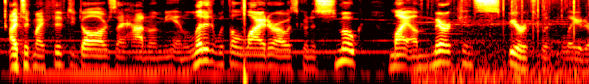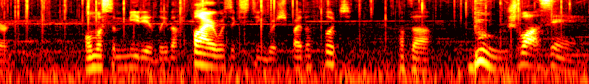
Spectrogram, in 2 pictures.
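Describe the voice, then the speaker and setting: A man's voice: medium pitch, fairly quick, sharp tone, soft background music, natural voice. A man playing a smug, deluded college student who thinks he is the Joker, in a pompous, theatrical story reading. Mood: bitter, fervent. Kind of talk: dramatic first-person story reading.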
